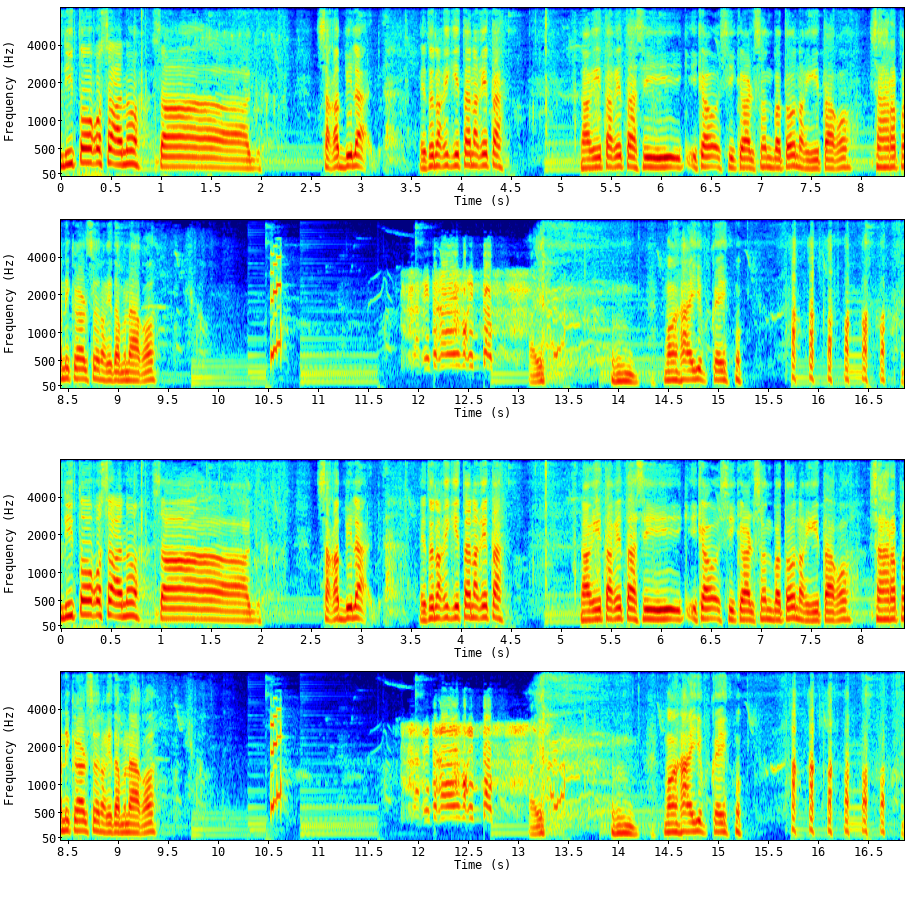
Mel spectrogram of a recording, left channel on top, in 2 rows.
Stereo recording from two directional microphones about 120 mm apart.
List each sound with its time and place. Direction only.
0.0 s speech: 10° left (ahead or behind); by 4.4 s 10° right (ahead or behind)
5.2 s speech: 20° right (ahead or behind)
11.9 s radio: centre (ahead or behind)
12.1 s radio: 15° right (ahead or behind)
13.1 s speech: centre (ahead or behind)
